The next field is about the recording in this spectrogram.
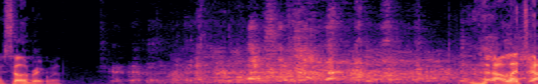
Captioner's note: laughter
